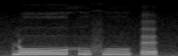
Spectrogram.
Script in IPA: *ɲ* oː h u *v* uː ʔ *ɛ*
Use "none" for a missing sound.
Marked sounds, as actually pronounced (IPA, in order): ɳ, f, ɛ

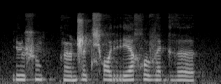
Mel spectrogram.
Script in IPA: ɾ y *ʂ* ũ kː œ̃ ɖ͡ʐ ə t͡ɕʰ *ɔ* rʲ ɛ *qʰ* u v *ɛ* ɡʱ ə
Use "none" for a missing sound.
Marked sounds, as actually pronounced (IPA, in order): ʂ, ɔ, χ, ɛ

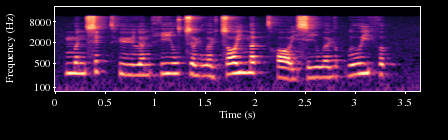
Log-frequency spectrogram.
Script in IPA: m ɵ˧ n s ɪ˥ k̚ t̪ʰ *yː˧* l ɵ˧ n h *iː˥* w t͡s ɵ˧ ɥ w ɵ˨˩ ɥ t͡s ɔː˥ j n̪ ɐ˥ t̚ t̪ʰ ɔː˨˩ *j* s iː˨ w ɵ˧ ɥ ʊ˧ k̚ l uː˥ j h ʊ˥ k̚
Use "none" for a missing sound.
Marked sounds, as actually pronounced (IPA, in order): yː˨, iː˥, j

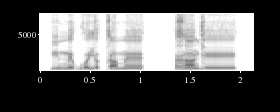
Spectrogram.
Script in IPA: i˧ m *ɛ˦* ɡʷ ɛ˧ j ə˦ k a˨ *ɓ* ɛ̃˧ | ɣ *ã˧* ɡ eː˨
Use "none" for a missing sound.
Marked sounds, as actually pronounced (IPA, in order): e˦, m, ã˦

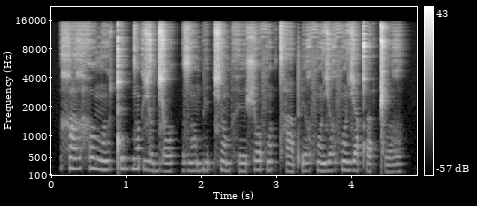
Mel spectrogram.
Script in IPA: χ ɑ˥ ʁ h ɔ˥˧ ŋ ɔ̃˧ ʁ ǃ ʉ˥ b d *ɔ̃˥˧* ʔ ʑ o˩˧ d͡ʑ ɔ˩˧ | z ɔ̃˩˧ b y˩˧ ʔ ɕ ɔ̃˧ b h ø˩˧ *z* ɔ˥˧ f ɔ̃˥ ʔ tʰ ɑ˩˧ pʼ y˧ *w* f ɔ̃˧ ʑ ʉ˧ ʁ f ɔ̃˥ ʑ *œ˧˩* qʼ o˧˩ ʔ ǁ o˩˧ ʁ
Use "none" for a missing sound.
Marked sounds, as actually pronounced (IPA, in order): ɔ̃˥˧, ʃ, ʁ, ø˧˩

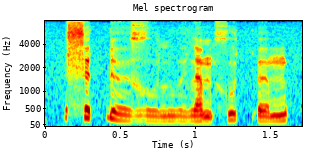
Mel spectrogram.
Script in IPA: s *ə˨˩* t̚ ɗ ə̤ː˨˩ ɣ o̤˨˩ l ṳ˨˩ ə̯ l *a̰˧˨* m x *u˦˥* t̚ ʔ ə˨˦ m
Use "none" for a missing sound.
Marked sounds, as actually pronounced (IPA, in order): ə˦˥, a̰˧˨, u˦˥

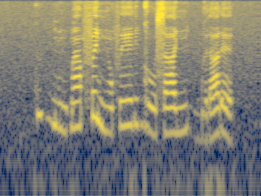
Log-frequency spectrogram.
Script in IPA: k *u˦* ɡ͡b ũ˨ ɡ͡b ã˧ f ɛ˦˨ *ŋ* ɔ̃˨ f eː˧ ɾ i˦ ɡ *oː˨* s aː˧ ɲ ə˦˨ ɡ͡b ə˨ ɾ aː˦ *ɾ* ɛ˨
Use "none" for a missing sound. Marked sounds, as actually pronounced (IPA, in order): u˦, ɲ, oː˨, ɾ

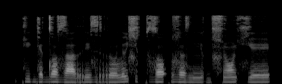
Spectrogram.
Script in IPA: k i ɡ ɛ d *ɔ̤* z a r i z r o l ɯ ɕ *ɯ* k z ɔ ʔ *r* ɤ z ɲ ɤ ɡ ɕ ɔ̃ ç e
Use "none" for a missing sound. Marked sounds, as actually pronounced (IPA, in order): ɔ, ɯ, ɮ

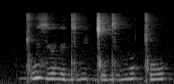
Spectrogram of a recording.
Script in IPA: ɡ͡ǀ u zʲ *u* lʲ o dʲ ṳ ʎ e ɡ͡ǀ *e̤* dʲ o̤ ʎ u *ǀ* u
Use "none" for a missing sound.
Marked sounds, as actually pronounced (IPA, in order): o, e, ǀ

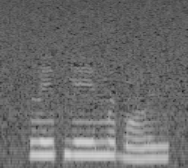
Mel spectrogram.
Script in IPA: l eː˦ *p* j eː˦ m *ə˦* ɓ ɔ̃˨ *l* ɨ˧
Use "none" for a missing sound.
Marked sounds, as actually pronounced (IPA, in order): p, ə˦, l

